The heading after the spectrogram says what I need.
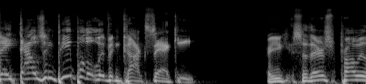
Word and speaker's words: Coxsackie: pronouncing I will then tell me how to say this c x s a c k i e saaki yeah you're okay all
